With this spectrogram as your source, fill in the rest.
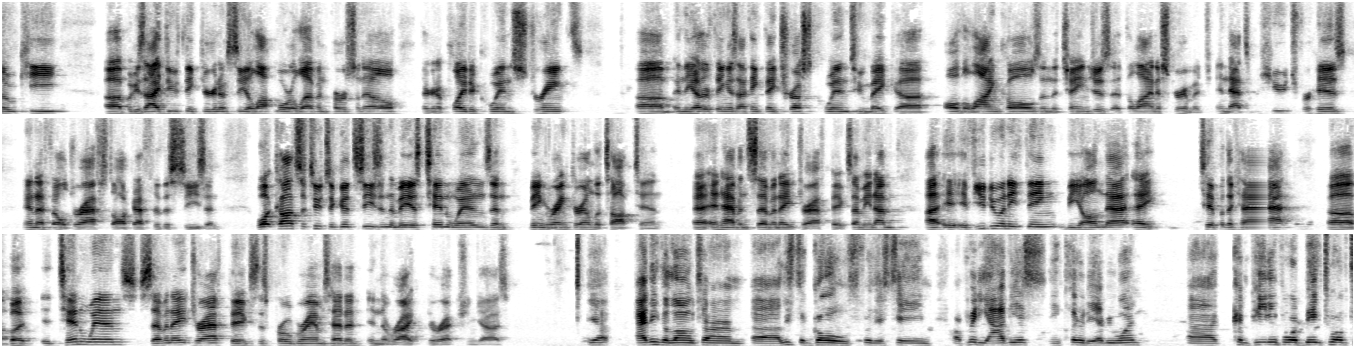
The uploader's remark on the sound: LIVE from The Co-Op.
